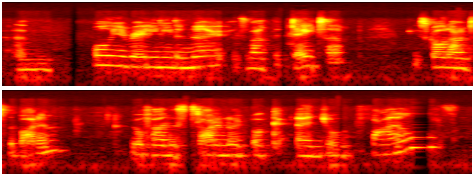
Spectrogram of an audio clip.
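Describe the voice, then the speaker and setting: A woman speaks at a moderate pace. Noticeable background noise runs beneath her voice. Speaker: competition organizer presenting to students. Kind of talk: online workshop instructions. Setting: video call.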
